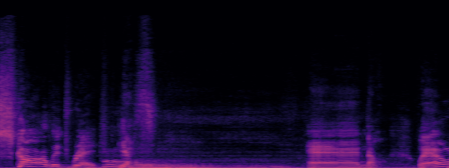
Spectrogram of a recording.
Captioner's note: Undertaker grunting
